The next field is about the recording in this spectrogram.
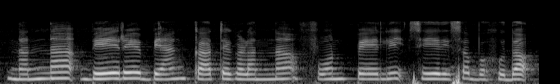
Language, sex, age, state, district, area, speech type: Kannada, female, 18-30, Karnataka, Chitradurga, rural, read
